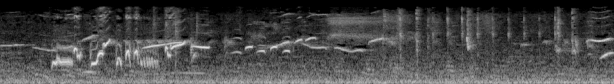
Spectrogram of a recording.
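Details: Male white-rumped shama wooing a female; a loud burst of quick whistled notes and chatter early on, then softer, scattered slurred whistles over a hissy background.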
